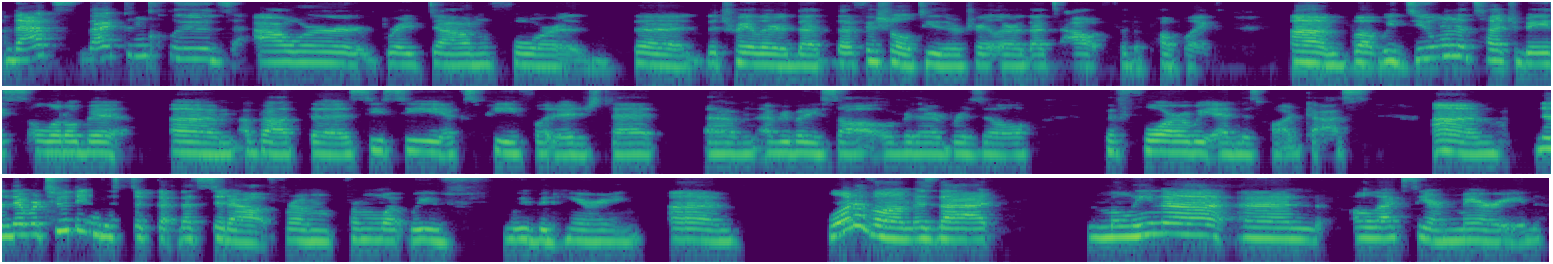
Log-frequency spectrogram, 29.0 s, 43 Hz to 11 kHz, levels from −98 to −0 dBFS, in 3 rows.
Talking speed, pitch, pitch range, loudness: 155 wpm, 190 Hz, 175-215 Hz, -29 LUFS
